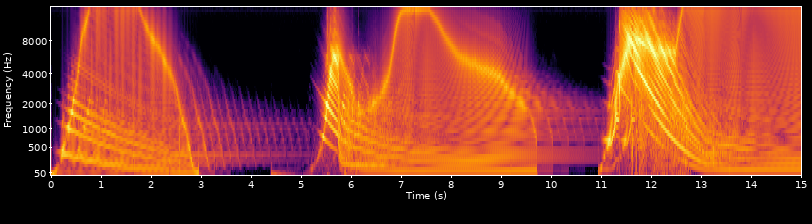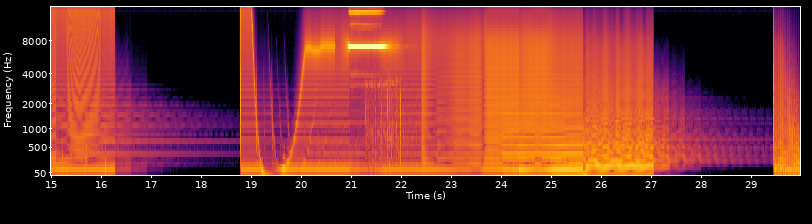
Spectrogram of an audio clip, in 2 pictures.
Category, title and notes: Sound effects > Experimental
Analog Bass, Sweeps, and FX-026
alien, analog, analogue, bass, basses, bassy, complex, dark, effect, electro, electronic, fx, korg, machine, mechanical, oneshot, pad, retro, robot, robotic, sample, sci-fi, scifi, sfx, snythesizer, sweep, synth, trippy, vintage, weird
